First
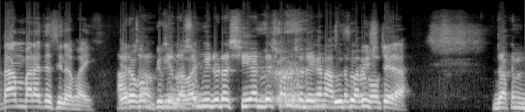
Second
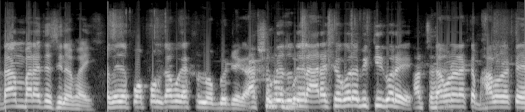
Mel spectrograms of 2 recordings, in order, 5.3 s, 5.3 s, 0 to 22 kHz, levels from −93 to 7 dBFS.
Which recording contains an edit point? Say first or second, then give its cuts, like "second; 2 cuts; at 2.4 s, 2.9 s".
second; 1 cut; at 1.1 s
